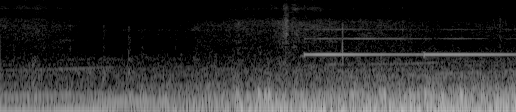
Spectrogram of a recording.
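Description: Minivan engine running as the van is driven slowly, a low rumble that grows louder about halfway through. A steady high electronic tone starts about three seconds in.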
